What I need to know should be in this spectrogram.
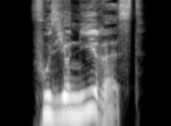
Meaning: second-person singular subjunctive I of fusionieren
- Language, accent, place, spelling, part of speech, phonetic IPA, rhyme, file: German, Germany, Berlin, fusionierest, verb, [fuzi̯oˈniːʁəst], -iːʁəst, De-fusionierest.ogg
